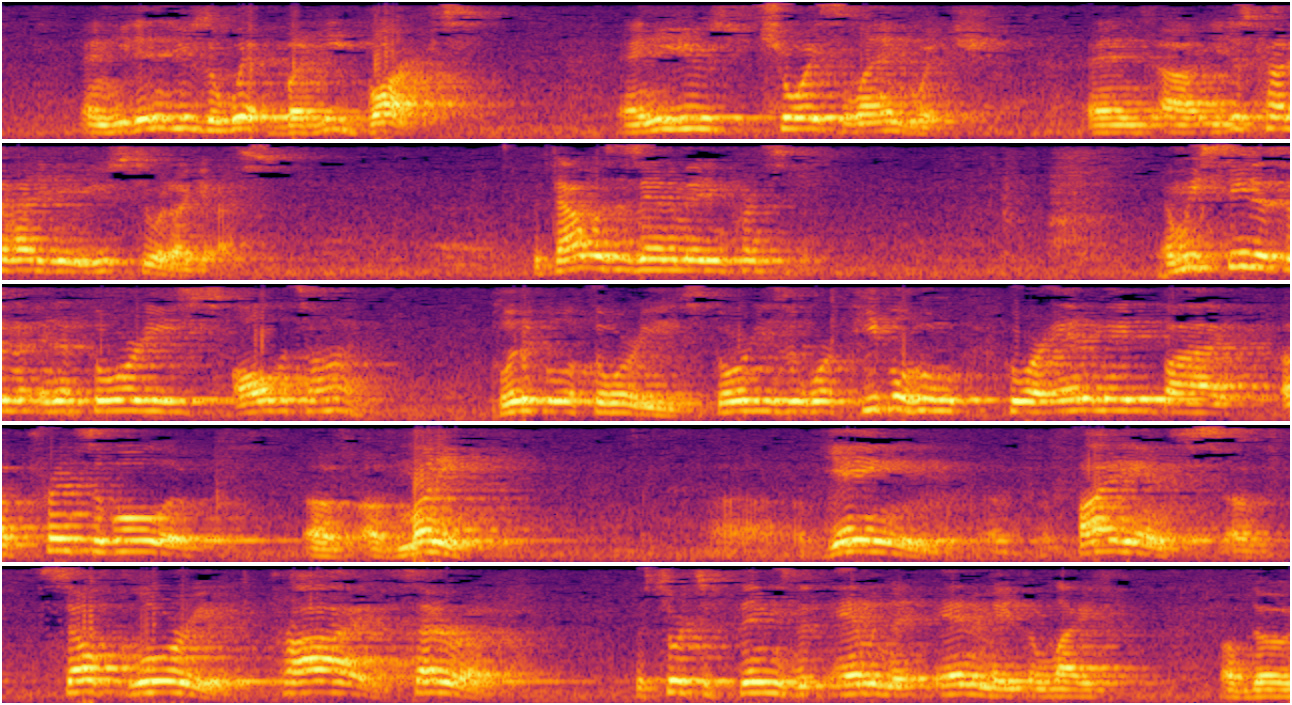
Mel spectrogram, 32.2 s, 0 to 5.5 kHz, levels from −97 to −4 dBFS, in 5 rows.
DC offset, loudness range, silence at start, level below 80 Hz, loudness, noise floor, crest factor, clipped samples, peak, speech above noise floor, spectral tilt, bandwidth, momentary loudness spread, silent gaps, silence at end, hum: under 0.1%; 4 LU; 0.3 s; -48 dBFS; -12 LUFS; -37 dBFS; 12 dB; 0.1%; 0 dBFS; 26 dB; -8 dB/octave; 5.4 kHz; 17 LU; none; 0 s; none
